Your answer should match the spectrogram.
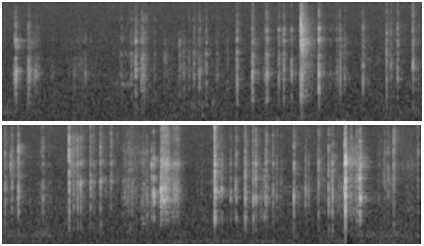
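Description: Scissors cutting around a circle in a sheet of white paper: a run of short, irregular clicking snips, with a few brief rustles of the paper being turned between them.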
